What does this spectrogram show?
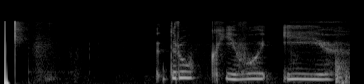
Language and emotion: Russian, sad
